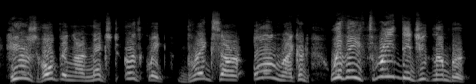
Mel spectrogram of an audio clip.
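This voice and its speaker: A man's voice: very high voice, big pitch swings, normal speed, pushed and bright, dry recording, full character voice. An actor playing a pompous, theatrical and fawning male propaganda radio news host in a satirical video game. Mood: proud.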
